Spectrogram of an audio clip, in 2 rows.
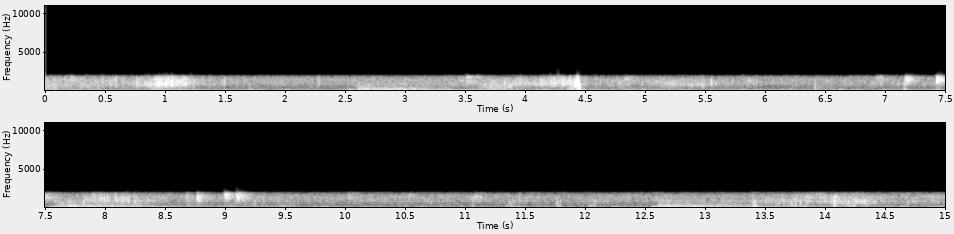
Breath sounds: Inhalation: 2.49-3.45 s, 7.55-8.51 s, 12.55-13.69 s
Crackles: 7.55-8.51 s, 12.55-13.69 s

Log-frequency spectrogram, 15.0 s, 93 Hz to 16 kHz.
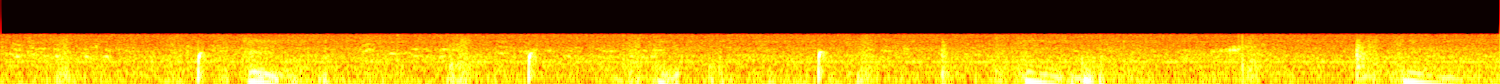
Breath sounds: Wheeze: 10.27-10.71 s, 14.03-14.79 s

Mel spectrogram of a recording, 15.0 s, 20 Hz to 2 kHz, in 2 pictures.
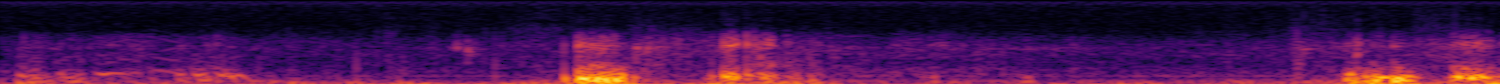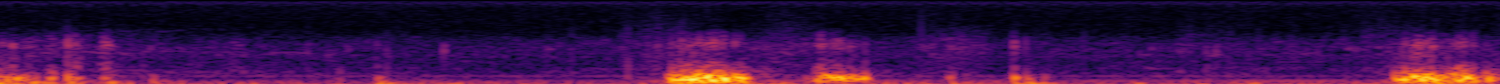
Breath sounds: Inhalation: 2.68-3.47 s, 6.38-7.17 s, 10.81-11.47 s, 14.44-15.00 s
Exhalation: 3.49-4.28 s, 7.18-8.70 s, 11.58-12.24 s
Crackles: 2.68-3.47 s, 3.49-4.28 s, 6.38-7.17 s, 7.18-8.70 s, 10.81-11.47 s, 11.58-12.24 s, 14.44-15.00 s

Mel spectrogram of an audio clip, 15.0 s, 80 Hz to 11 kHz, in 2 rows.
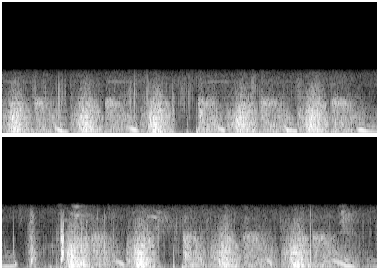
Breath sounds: Inhalation: 0.00-0.55 s, 1.37-1.96 s, 2.88-3.47 s, 4.51-5.11 s, 5.94-6.53 s, 8.73-9.32 s, 10.06-10.76 s, 11.67-12.37 s, 13.17-13.79 s
Exhalation: 0.59-1.29 s, 2.01-2.79 s, 3.80-4.50 s, 5.22-5.92 s, 6.62-7.82 s, 9.32-10.04 s, 11.04-11.63 s, 12.37-13.09 s, 13.81-14.74 s
Wheeze: 0.89-1.35 s, 2.39-2.85 s, 4.18-4.51 s, 5.58-5.92 s, 7.02-7.91 s, 9.70-10.07 s, 12.79-13.02 s, 14.06-14.76 s

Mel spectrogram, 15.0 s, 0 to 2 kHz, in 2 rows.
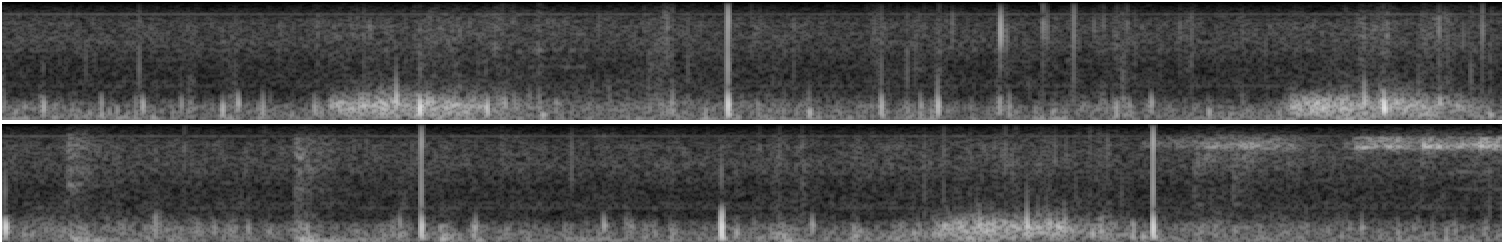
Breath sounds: Inhalation: 1.57-2.64 s, 6.41-7.48 s, 12.11-13.26 s
Crackles: 1.57-2.64 s, 6.41-7.48 s, 12.11-13.26 s

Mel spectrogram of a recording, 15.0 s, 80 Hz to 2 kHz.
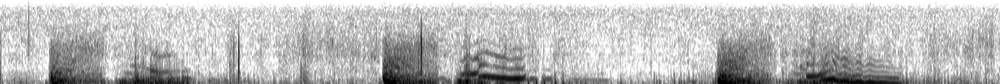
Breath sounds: Inhalation: 0.62-1.58 s, 5.67-6.63 s, 10.72-11.68 s
Exhalation: 1.67-2.91 s, 6.88-8.00 s, 11.74-13.83 s
Wheeze: 1.67-2.91 s, 6.94-7.92 s, 12.18-13.53 s

